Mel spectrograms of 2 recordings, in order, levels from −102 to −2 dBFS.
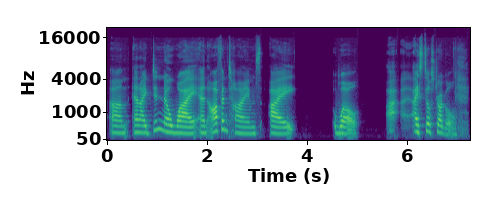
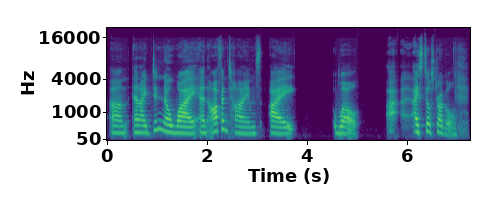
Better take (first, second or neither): neither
